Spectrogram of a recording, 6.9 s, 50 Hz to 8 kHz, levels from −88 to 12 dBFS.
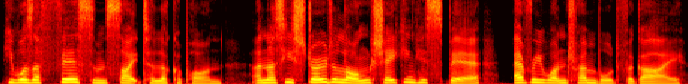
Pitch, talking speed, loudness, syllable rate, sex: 215 Hz, 185 wpm, -18 LUFS, 5.0 syllables/s, female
